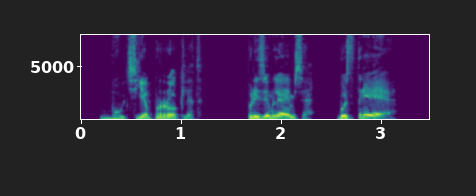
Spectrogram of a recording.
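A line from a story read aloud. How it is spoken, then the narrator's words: Yelling. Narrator (Russian): заорал Райордан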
